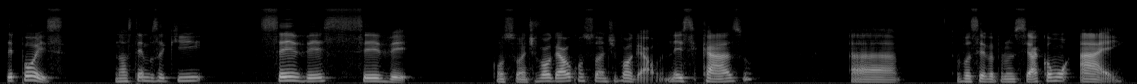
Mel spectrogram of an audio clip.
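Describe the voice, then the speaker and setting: A man teaching a recorded English lesson. His voice has a gravelly, fry-laden edge, and he takes his time, speaking slowly and deliberately. He repeats each example phrase so learners can follow. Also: fairly high pitch, a bit bright.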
